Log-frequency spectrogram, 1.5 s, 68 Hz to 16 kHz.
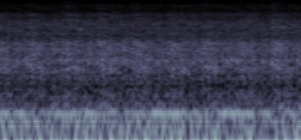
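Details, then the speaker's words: Truck with 6.0 diesel at 8,000 miles, starts poorly, cold start at 68 degrees: uneven lumpy idle with irregular low thumps; one whole bank of injectors failed, low coolant raises suspicion of failed EGR cooler. "it's just the whole Bank is shot"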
